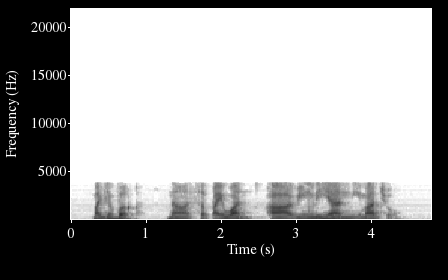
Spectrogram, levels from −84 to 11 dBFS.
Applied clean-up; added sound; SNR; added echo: none; none; none; none.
